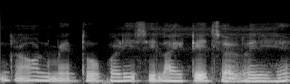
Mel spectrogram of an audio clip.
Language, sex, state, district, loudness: Hindi, male, Jharkhand, Deoghar, -18 LUFS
